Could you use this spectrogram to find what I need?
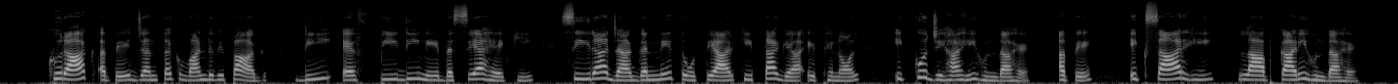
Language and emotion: Punjabi, neutral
